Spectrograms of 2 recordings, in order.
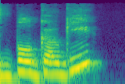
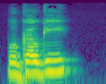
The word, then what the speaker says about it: bulgogi: The second one is bulgogi. B-U-L-G-O-G-I, bulgogi. Number three is ackee and saltfish, A-C-K-E-E, and saltfish.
